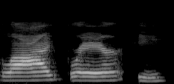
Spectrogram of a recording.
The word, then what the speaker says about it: library: So there's three syllables, library. It's, yeah, library.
